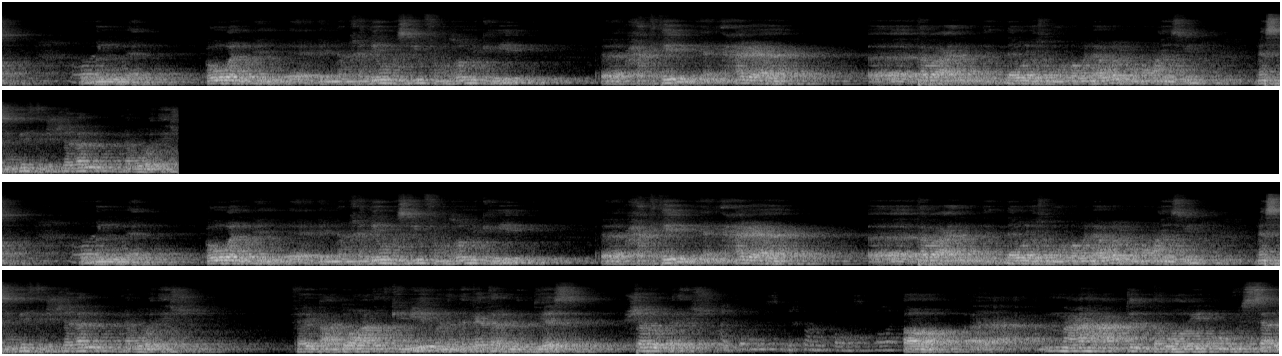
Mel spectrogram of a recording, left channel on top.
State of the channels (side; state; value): left; drops out; at 14.6 s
